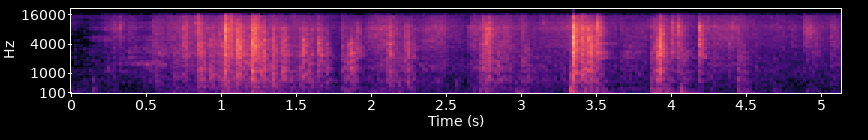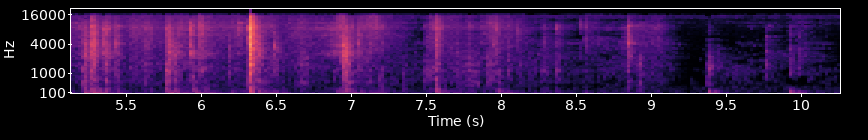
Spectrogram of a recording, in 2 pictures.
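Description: Irregular knocks, clicks and rustling from handling a corded circular saw and gear in a small timber room, with a burst of rustling about a second in. The saw is not running.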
